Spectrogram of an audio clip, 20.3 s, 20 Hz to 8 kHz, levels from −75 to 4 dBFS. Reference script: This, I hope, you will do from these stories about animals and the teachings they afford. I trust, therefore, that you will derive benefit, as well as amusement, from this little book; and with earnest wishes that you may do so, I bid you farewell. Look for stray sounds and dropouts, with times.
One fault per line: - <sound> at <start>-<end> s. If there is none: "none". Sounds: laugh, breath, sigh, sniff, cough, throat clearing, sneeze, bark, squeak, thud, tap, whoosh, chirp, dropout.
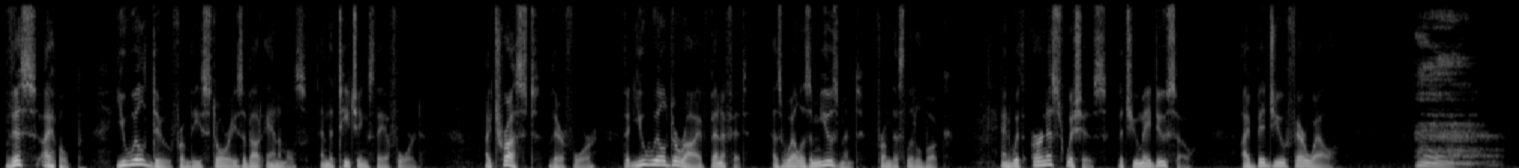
- dropout at 0.7-0.8 s
- sigh at 18.8-20.1 s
